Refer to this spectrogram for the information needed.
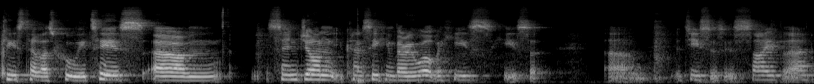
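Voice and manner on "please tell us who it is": plain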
